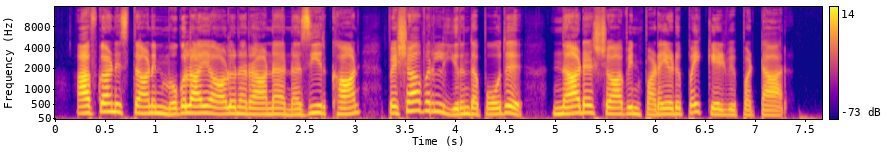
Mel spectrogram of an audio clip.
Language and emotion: Tamil, neutral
